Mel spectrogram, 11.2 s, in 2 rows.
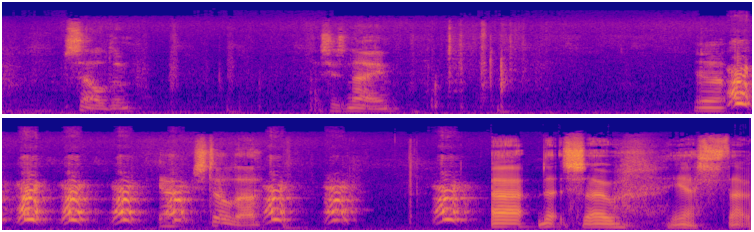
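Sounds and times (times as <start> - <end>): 
speech: 0.5 - 1.1, 2.4 - 3.1, 5.2 - 6.0, 6.8 - 7.9, 9.3 - 11.2
dog barking: 5.4 - 9.3.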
